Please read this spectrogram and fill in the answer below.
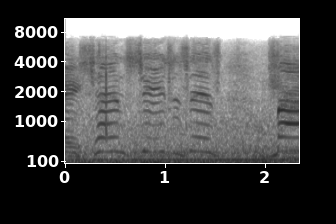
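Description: Male a cappella quartet singing: the held chord breaks off, and a few short, quick vocal syllables fill the gap before the full chord comes back right at the end. A steady low rumble runs underneath.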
